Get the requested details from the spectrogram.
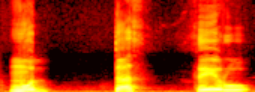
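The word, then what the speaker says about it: مُدَّثِّرُ: मुद्दस्सिरु, मुद्दस्सिरु, मुद्दस्सिरु। आसान तरीका है कि थोड़ा सा रुक के पढ़ा जाए, ऐसे मुद्दस्सिरु।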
